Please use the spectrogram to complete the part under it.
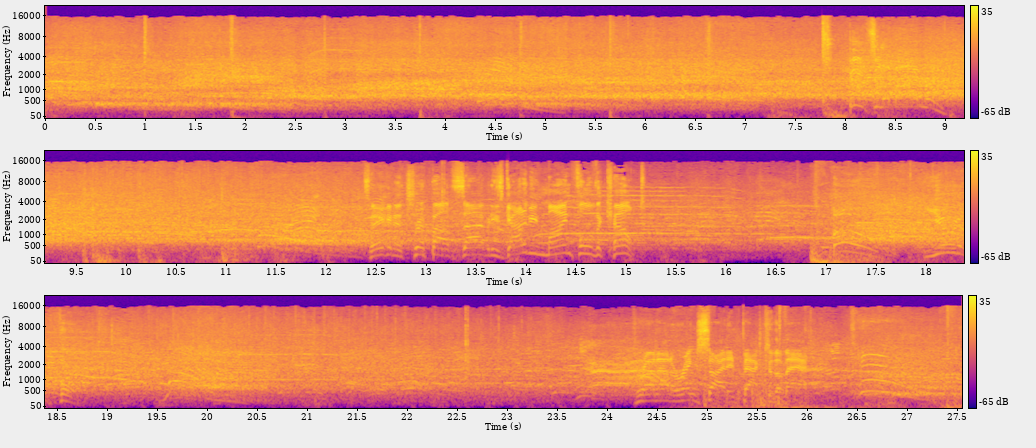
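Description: A large crowd cheers and roars.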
